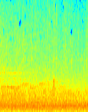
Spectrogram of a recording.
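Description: A stadium crowd at an Australian football match lets out a broad, steady wash of applause and cheering, loud and distant-sounding, sustained without a break.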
